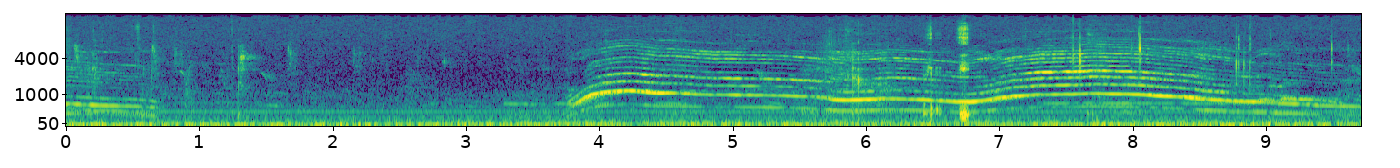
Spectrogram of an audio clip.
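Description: Two cats yowling at each other in a territorial standoff, long rising and falling caterwauls overlapping from about four seconds on, with a brief sharp burst midway, fairly distant over faint background noise.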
